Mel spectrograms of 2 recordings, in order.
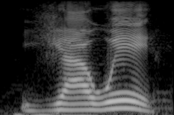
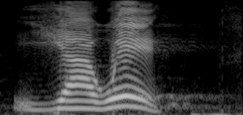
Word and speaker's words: Yahweh: Ese Yod Wau ¿qué pronuncia? Yahweh. ¿Está bien? Yod Wau pronuncia Yahweh.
